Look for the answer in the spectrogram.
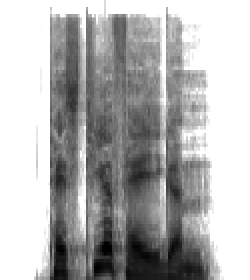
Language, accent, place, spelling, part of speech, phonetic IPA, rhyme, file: German, Germany, Berlin, testierfähigem, adjective, [tɛsˈtiːɐ̯ˌfɛːɪɡəm], -iːɐ̯fɛːɪɡəm, De-testierfähigem.ogg
- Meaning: strong dative masculine/neuter singular of testierfähig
